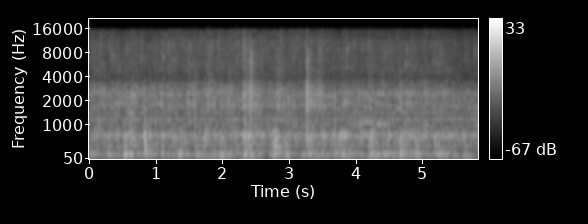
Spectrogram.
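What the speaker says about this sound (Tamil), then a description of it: "இந்த தேங்காய், சோம்பு, மிளகை வந்து ஒரு கோர்ஸாக பேஸ்ட் மாதிரி அரைச்சி எடுத்துக்கலாம்." A kitchen grinder works coconut, fennel and pepper into a coarse paste, giving a busy mechanical churning with scattered rattling clicks and knocks, close and steady throughout.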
